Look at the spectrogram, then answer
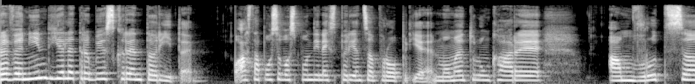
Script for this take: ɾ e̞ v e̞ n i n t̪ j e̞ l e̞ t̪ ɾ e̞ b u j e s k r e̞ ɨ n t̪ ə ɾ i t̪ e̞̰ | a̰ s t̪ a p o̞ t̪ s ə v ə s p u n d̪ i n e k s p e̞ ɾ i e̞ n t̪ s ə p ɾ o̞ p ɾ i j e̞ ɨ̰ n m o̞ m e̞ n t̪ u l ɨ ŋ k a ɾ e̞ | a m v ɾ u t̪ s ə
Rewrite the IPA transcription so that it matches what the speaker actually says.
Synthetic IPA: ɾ e̞ v e̞ n i n d̪ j e̞ l e̞ t̪ ɾ e̞ b u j e s k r e̞ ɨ n t̪ ə ɾ i t̪ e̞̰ | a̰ s t̪ a p o̞ t̪ s ə v ə s p u n d̪ i n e k s p e̞ ɾ i e̞ n t̪ s ə p ɾ o̞ p ɾ i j e̞ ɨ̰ n m o̞ m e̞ n t̪ u l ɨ ŋ k a ɾ e̞ | a m v ɾ u t̪ s ə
